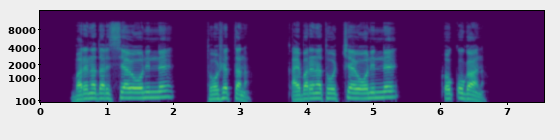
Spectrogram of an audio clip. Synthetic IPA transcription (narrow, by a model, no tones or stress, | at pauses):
bɐɾɛnɐd̪ɐɾɪsːɪjawɔːnɪnːɛ | t̪o̞ːʃ̬ɛt̪ːɐnɐ̰ | kʼɐjbɐɾɛnɐt̪o̞ːt͡ʃːɪjawɔɔnɪnːɛ | ᶑɔkʼːɔɡaːnɐ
